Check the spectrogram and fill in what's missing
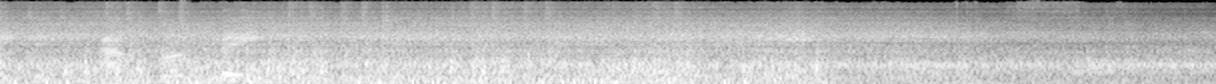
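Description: A train rolls through Bescot Stadium station with a continuous rumbling clatter of wheels on rails that stays loud and close before easing slightly toward the end.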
